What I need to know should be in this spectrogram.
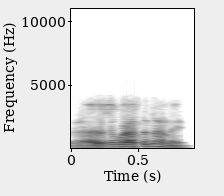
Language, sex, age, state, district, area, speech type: Assamese, male, 18-30, Assam, Dhemaji, rural, conversation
